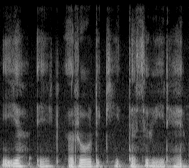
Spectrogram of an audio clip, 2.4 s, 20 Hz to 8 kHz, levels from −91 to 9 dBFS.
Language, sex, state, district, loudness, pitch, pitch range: Hindi, male, Bihar, Patna, -18 LUFS, 115 Hz, 110-130 Hz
